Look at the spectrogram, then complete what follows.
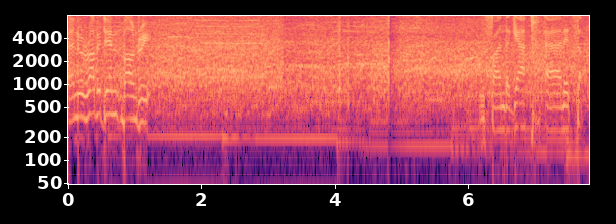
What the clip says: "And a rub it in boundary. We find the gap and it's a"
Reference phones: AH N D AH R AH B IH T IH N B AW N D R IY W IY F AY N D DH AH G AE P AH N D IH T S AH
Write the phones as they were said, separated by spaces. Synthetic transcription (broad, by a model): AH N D AH R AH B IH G IH N B AW N D R IY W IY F AY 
